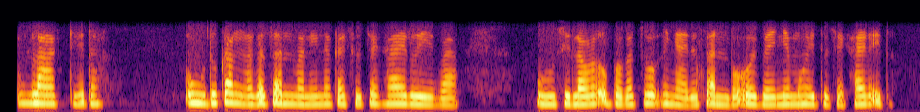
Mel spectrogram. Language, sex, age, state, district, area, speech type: Manipuri, female, 30-45, Manipur, Imphal East, rural, conversation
